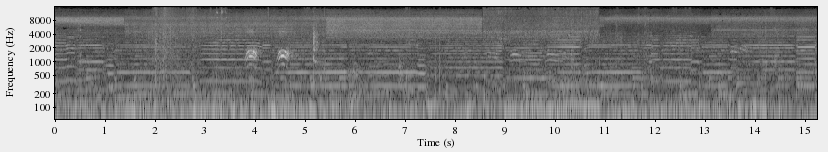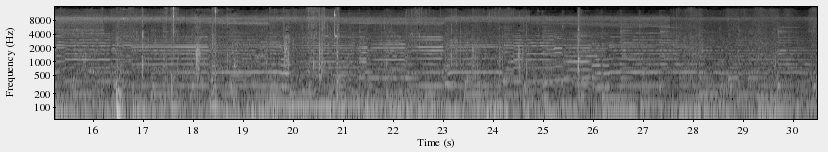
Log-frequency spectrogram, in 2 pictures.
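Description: Background music: an instrumental piece of held notes that change from one to the next, with one brief sharp click about halfway through.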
